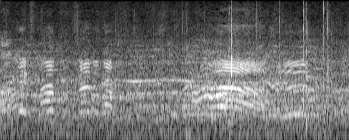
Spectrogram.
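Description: Many voices calling and shouting at once in a big echoing hall, with one louder shout about three seconds in and a sharp knock just before the end.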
